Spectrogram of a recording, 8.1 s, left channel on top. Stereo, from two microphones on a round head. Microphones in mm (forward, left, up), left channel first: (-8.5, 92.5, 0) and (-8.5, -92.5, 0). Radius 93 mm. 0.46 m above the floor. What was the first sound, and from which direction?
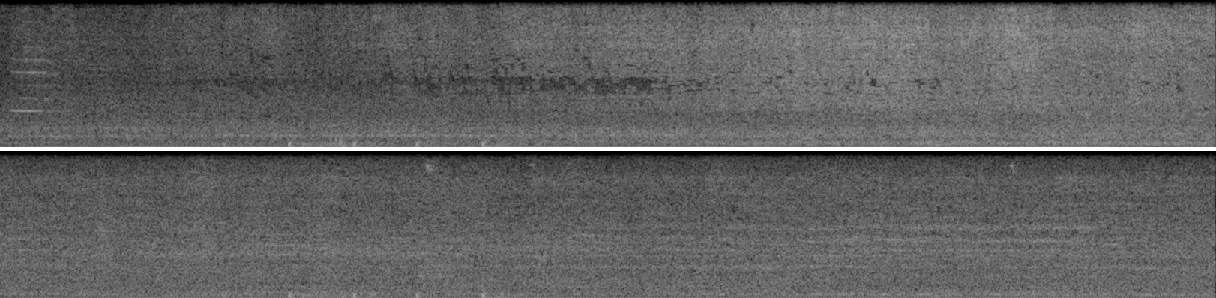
Knocking, 70° left (ahead or behind).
